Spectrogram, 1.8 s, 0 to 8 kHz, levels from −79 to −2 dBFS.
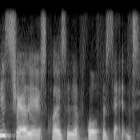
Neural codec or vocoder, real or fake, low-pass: codec, 16 kHz, 1 kbps, FreqCodec, smaller model; fake; 7.2 kHz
